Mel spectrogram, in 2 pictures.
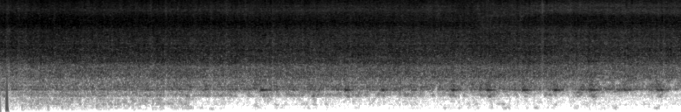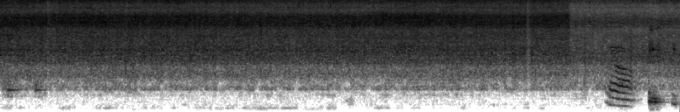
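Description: Mint leaves sizzling and frying in a hot pan for a Telugu-style chutney, a steady bright hiss that holds throughout, with faint stirring scrapes and a brief clatter near the end.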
